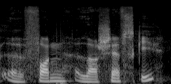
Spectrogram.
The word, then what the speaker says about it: von Laszewski: that you've memorized us my last name is actually phonetically pronounced as fun la chefs key think about it as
